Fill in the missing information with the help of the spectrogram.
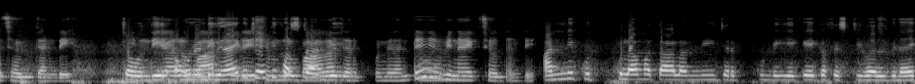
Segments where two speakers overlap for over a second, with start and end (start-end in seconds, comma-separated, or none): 1.4-3.4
